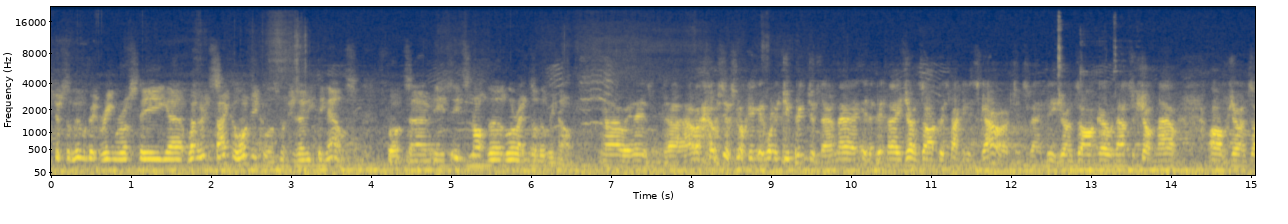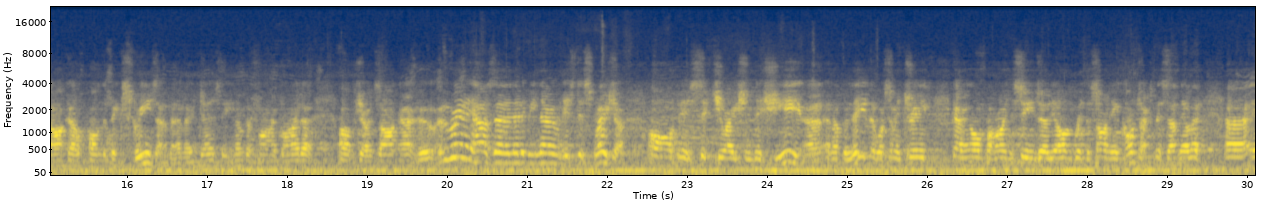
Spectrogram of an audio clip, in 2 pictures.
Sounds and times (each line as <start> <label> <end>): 0.0 commentary 30.1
